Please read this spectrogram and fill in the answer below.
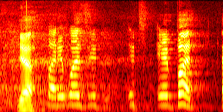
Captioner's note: audience laughing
